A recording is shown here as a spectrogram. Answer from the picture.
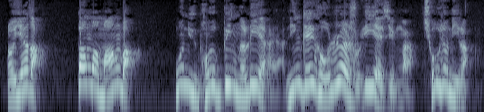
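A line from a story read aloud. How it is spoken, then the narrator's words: Urgent shout, pounding door. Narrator (Chinese): 李朝宁啊，这时候赶紧拍门就喊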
